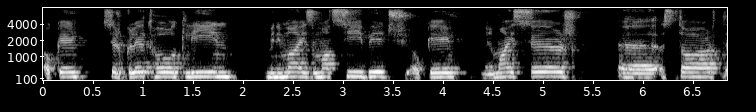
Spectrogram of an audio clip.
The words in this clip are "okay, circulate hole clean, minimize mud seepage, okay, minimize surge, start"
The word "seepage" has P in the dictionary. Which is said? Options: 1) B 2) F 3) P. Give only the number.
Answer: 1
